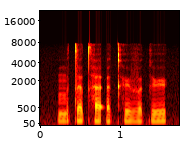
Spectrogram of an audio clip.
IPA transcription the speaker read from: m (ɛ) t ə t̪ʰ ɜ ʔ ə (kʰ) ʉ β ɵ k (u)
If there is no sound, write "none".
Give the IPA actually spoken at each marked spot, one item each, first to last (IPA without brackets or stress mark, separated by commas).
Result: ə, kʰ, ʉ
